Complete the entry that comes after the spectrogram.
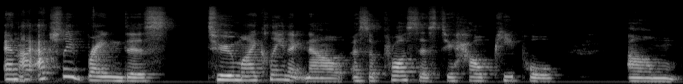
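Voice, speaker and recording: Slow-speaking Hong Kong woman, echoey. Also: low-pitched. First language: Cantonese. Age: 30s. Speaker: guest, subconscious healing specialist. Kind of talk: personal story in an interview.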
